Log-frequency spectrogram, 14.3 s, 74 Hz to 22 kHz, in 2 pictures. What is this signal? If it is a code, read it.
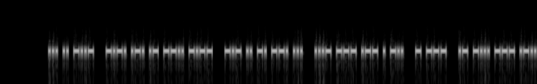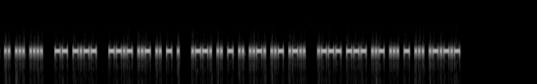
Morse code, heard as a keyed tone, about 49 wpm, 700 Hz. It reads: SIX CRAZY KINGS VOWED TO ABOLISH MY QUITE PITIFUL JOUSTS.
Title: Pangram Challenge v2 - 50wpm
